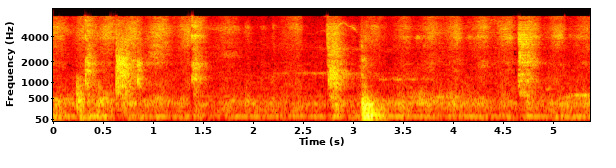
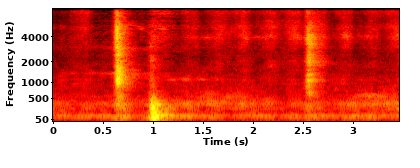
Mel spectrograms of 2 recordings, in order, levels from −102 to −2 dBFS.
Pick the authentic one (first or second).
first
